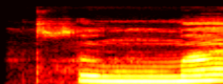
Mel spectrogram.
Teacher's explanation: huruf mim bertasydid dan cara membacanya dengan dengung serta ditahan 3 harokat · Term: gunnah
